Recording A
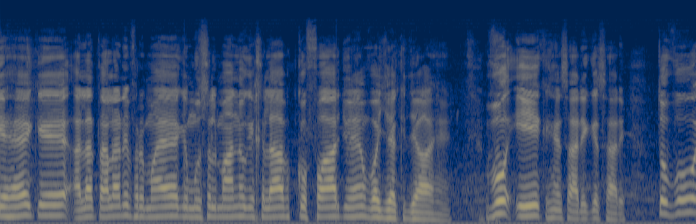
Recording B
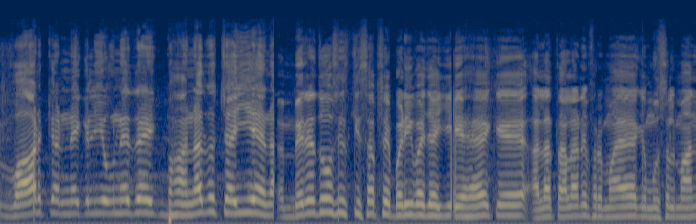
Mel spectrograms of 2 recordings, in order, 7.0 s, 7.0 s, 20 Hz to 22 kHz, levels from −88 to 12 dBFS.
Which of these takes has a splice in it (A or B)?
B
